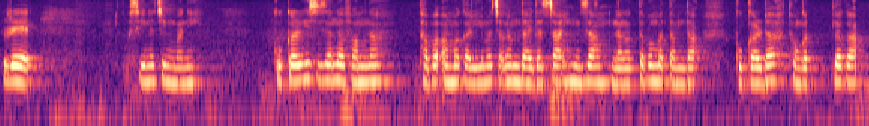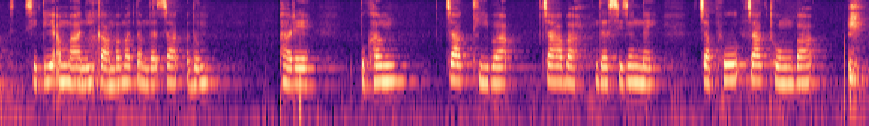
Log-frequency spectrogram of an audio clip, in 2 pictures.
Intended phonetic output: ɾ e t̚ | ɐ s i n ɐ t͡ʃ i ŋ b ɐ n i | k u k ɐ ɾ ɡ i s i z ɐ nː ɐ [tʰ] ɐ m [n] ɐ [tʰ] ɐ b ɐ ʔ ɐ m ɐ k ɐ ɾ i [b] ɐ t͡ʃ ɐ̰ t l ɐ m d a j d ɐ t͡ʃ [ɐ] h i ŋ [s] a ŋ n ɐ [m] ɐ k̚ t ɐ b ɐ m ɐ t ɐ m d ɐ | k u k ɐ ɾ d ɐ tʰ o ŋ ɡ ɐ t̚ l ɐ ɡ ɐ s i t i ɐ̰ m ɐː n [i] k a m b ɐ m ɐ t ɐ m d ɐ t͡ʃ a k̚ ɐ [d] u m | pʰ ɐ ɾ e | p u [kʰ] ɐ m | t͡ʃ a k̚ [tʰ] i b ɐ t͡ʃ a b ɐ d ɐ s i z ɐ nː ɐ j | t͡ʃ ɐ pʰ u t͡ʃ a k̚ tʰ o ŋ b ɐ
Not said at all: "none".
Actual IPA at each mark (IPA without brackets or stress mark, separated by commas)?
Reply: pʰ, n, tʰ, m, a, z, ŋ, i, d, kʰ, tʰ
